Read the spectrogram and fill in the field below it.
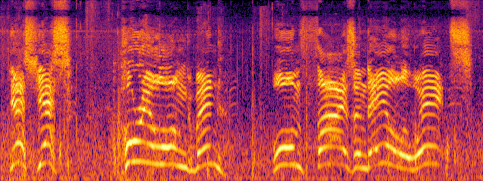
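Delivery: high, hearty rallying call; rally the men like a proud leader; rousing commander. Pretend.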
